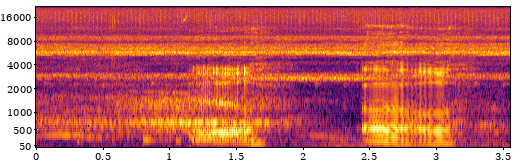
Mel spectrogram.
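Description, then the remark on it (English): Two loud, drawn-out howler monkey howls, each a deep, harmonic groan that swoops and falls in pitch, over a steady high hum of background noise. “Those howler monkeys.”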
